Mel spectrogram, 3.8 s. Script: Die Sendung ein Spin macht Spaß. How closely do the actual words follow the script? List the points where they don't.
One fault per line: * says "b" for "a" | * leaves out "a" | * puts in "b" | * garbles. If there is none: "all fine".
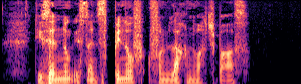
* puts in "ist"
* puts in "off von Lachen"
